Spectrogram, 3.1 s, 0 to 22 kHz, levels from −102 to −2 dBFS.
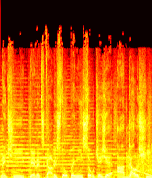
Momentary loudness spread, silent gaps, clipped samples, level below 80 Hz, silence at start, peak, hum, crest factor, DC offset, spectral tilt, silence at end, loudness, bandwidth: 2 LU; none; under 0.1%; -28 dBFS; 0 s; 0 dBFS; none; 10 dB; 0.4%; -3 dB/octave; 0 s; -10 LUFS; 19 kHz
